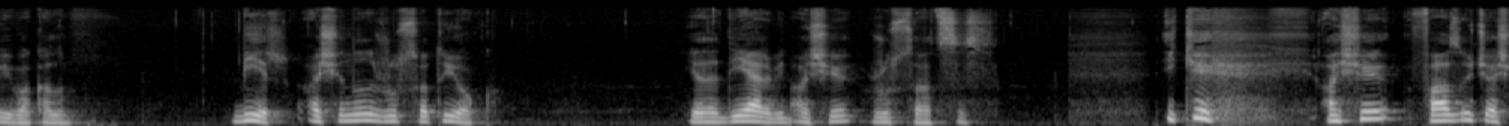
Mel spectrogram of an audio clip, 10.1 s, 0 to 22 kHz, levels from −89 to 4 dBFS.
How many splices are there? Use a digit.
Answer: 1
